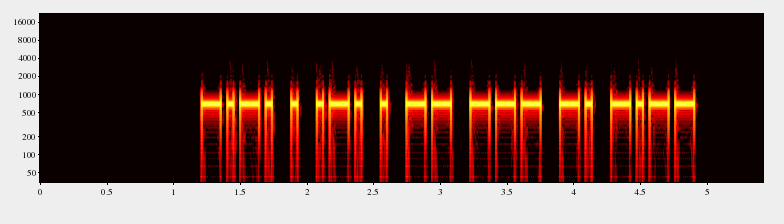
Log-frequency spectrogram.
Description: Morse code, heard as a keyed tone, about 25 wpm, 700 Hz. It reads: CEREMONY
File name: 8 Letter Words - First 3 Letters Given - 25wpm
